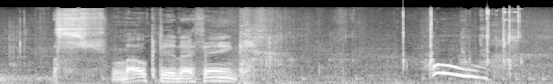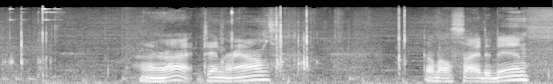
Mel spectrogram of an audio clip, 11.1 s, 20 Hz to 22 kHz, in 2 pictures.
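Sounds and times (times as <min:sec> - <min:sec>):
rifle bolt metallic clicks: 0:04.0 - 0:06.2, 0:07.8 - 0:08.8, 0:09.5 - 0:09.7.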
